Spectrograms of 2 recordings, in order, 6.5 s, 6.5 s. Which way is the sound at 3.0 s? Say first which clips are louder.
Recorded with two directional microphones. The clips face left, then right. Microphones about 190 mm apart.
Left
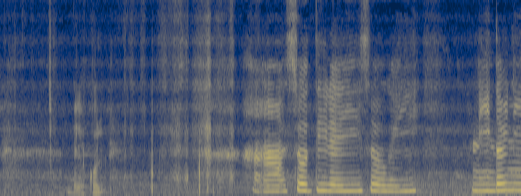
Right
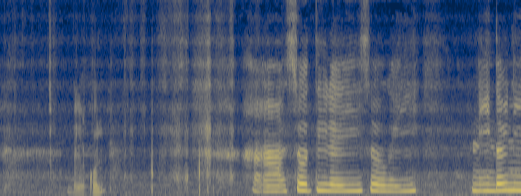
Right 4 dB; 40° right (ahead or behind).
